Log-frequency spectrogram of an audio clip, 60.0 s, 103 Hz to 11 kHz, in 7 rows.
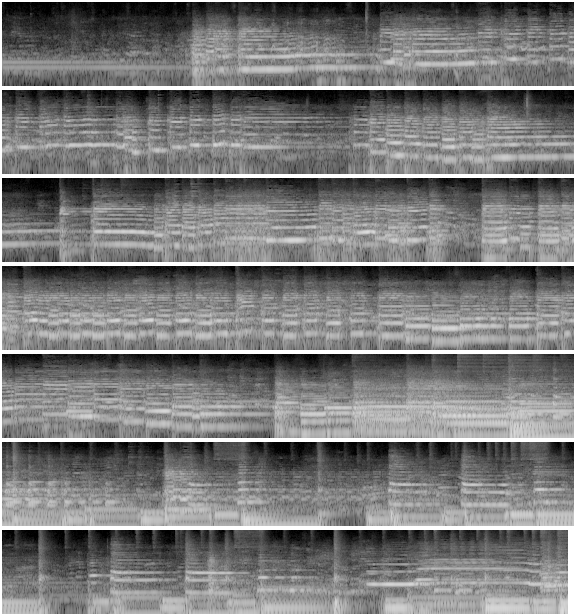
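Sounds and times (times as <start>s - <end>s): electric guitar melody notes: 0.0s - 59.9s
live band playing: 2.8s - 12.6s, 18.0s - 37.7s, 38.4s - 59.9s.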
